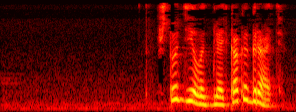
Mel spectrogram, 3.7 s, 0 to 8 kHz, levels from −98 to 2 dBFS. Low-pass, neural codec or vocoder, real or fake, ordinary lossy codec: 7.2 kHz; none; real; MP3, 32 kbps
